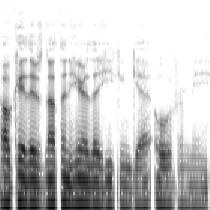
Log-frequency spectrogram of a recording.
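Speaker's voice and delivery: plain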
